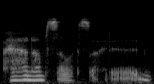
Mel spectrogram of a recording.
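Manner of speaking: slow, breath-only whisper; whispered excitement. Real, not acted. Podcaster on another match with the Revival, excited whisper. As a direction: whisper it like a thrilled secret. Whispered aside about an upcoming rematch.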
